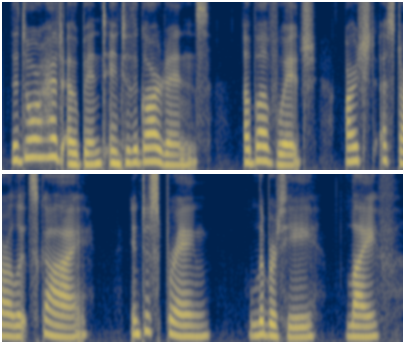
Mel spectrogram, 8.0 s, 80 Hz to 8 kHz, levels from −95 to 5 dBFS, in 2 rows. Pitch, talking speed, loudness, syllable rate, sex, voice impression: 210 Hz, 125 wpm, -20 LUFS, 4.6 syllables/s, female, very feminine, very adult-like, slightly middle-aged, thin, very tensed, powerful, very bright, soft, very clear, very fluent, cool, intellectual, slightly refreshing, slightly sincere, calm, friendly, reassuring, elegant, lively, slightly strict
